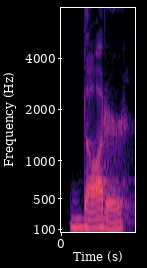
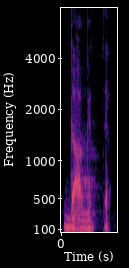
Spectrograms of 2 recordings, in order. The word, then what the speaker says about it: daughter: E é muito comum tentar colocar esse som de G meio dela, uma coisa tipo dogta, mas ele simplesmente simplesmente não tem som.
